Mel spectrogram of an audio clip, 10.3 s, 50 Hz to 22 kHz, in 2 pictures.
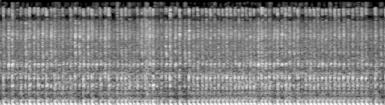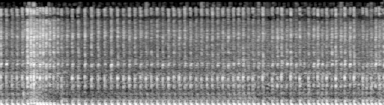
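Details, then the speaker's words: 1985 Honda XR350R single-cylinder four-stroke after sitting outside 6–7 years, first start after carb cleaning: fast steady idle with slightly uneven lumpy beat, smoking, gas spitting from carb bottom; owner suspects flooding, float or needle. "So as you can tell guys, it does run. It's smoking out the back a little bit. I think it's flooding out some from the carb."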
